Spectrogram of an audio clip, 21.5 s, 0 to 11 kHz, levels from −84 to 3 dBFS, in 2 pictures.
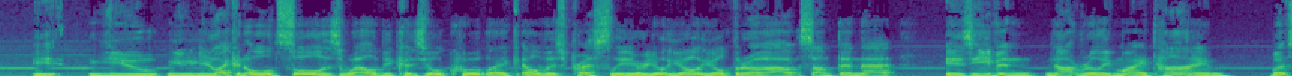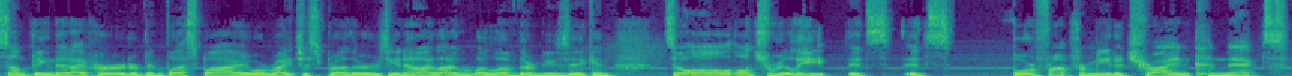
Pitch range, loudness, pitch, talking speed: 100-125 Hz, -14 LUFS, 115 Hz, 180 wpm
